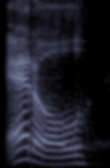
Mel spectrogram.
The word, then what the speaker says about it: it'll: We say ettle. Okay. Ettle. Yes, ettle. For example, we have it'll be fine.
